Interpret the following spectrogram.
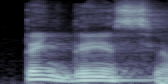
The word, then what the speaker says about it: tendência: Tendência, vamos lá? Tendência, qual que é a sílaba tônica? Den, não é isso? Então ela é uma palavra paroxítona.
